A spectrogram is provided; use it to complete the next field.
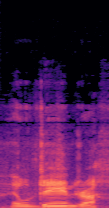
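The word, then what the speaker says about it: Erldunda: we couldn't stop long enough so red um el dandra that's how you pronounce it up in the uh northern territory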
